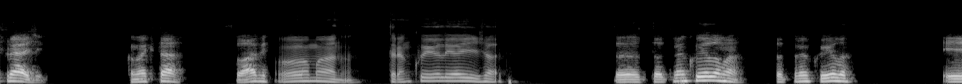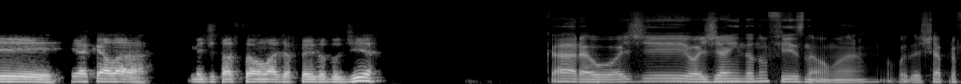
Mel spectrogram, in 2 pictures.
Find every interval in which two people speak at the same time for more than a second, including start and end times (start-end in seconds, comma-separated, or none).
none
